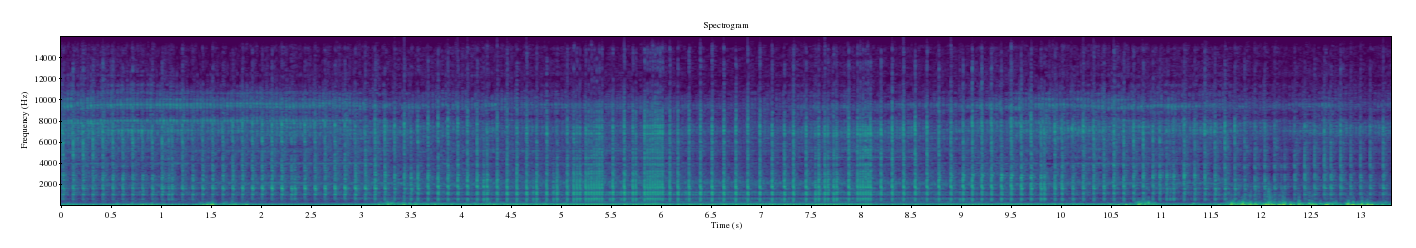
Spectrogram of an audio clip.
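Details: Restored Honda QR50 two-stroke running in the yard after rebuild, topped up with oil, little petrol: crisp, evenly spaced popping at steady idle with brief rev blips; runs cleanly, normal.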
